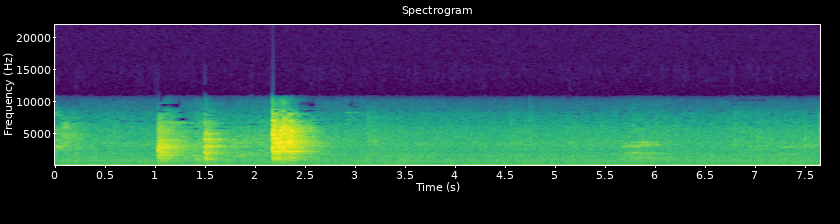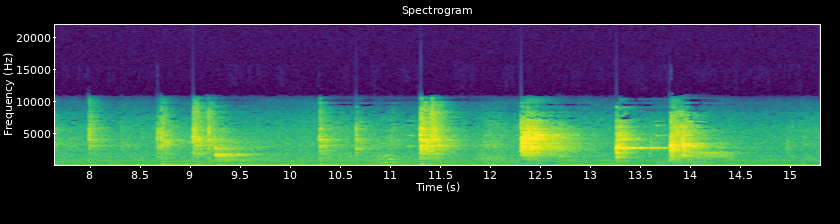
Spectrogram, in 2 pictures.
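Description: Weight plates clank on a cable machine.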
